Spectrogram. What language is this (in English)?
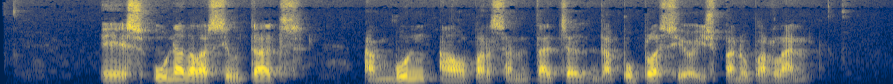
Catalan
